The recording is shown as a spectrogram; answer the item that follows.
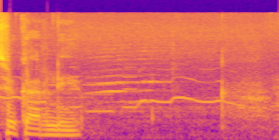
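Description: A man's voice speaking briefly, then soft background music under the pause: a slowly wavering, flute-like melody line.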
